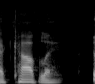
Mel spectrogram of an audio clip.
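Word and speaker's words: Calverley: And the first L is silent. – Yeah? – Yeah, Calvary. – Okay, I'm lost. Do you want to explain to me? – I don't know. Calvary, we don't pronounce the L and it's an R instead.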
